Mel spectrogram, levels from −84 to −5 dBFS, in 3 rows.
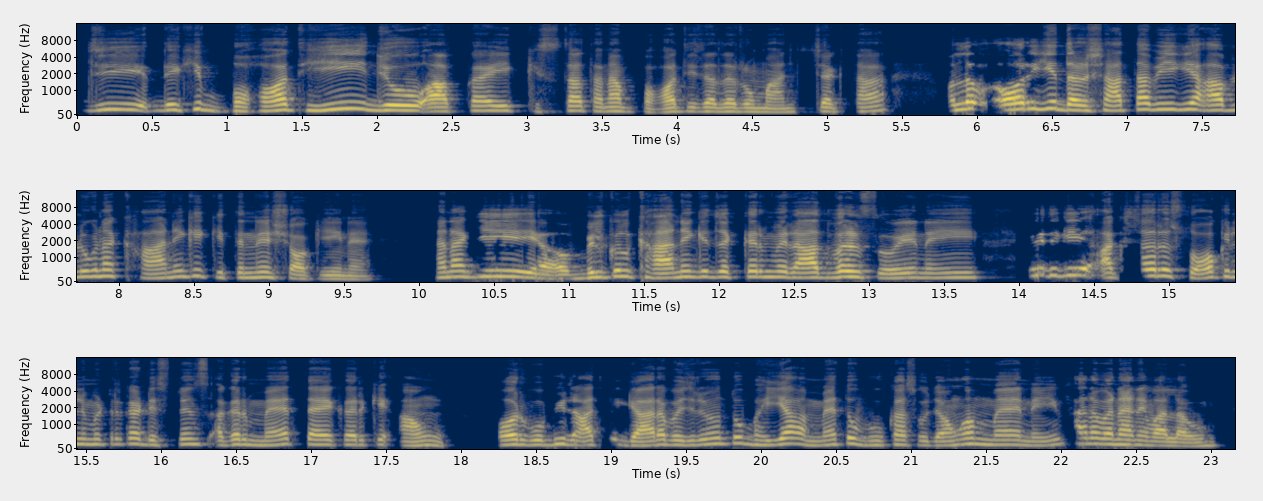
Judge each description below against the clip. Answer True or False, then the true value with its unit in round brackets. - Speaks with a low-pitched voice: False (195 Hz)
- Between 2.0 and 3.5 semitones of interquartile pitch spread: False (4.3 semitones)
